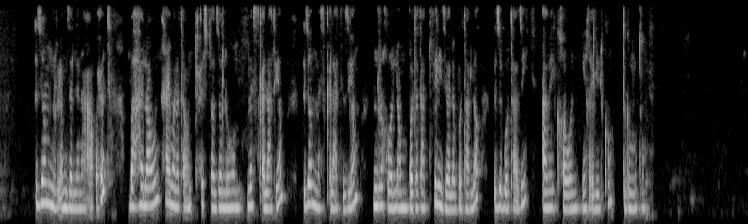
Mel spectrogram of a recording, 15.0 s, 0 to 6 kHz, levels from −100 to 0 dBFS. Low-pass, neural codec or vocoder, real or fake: 5.4 kHz; none; real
